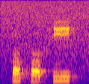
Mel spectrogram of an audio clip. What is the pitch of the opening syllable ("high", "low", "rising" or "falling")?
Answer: high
